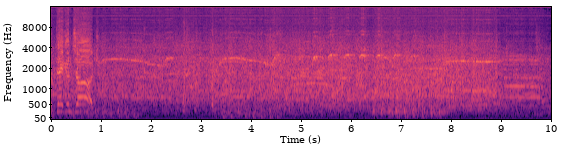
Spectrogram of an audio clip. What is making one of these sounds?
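A large crowd cheers and whistles loudly in an open stadium.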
